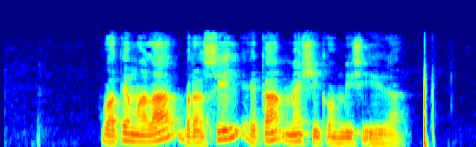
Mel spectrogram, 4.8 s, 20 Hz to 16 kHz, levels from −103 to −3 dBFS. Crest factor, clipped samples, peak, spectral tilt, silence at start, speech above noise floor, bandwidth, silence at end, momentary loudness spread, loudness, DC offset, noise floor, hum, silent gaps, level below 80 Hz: 24 dB; under 0.1%; -4 dBFS; -6 dB/octave; 1 s; 56 dB; 7.8 kHz; 0.5 s; 11 LU; -28 LUFS; under 0.1%; -83 dBFS; none; none; -52 dBFS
